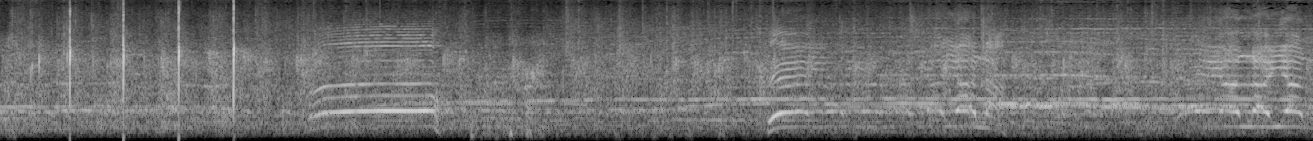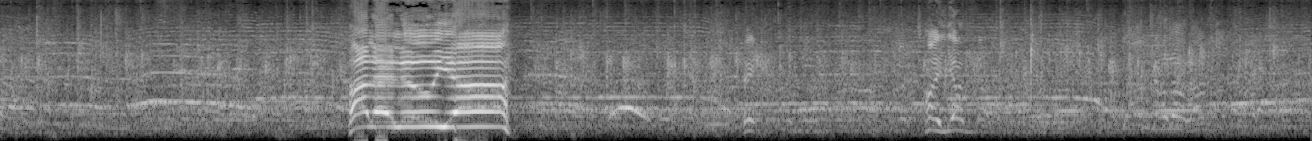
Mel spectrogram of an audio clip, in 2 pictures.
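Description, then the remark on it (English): A church audience claps and rejoices in praise of God, a few sharp claps at the start giving way to a steady wash of crowd noise and raised, wavering voices, with one louder burst near the end. “Go ahead, just clap your hands now and just rejoice.”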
